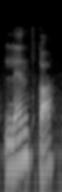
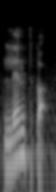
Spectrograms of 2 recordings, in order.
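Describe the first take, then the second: No difference in how they are said.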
